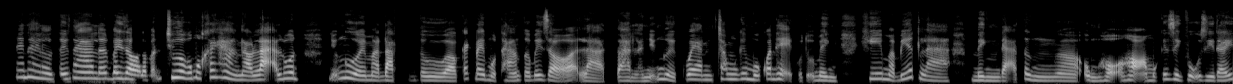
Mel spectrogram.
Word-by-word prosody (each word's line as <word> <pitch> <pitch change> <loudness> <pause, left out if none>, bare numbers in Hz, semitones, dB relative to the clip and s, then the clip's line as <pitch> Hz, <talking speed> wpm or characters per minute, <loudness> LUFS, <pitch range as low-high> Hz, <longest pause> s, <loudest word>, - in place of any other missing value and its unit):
nên 330 0 -2
thành 320 -4 0
là 260 -2 0
thế 245 - +2
ra 285 -1 +4
là 265 -1 +1
bây 275 0 +1
giờ 255 - +6
là 210 - +1
vẫn - - -5
chưa 320 -1 +5
có 275 - 0
một 290 - 0
khách 330 +2 -1
hàng 270 -8 +1
nào 200 -2 +2
lạ 225 +2 +7
luôn. 275 +2 +1 0.3
Những 295 - -7
người 240 -8 +2
mà 195 -2 -1
đặt 185 -1 +2 0.2
từ, 185 -2 -2
à, 165 -1 +4
cách 260 +1 -4
đây 240 -1 +2
1 200 - -6
tháng 175 +2 -2
tới 190 -1 -4
bây 220 +1 -1
giờ - - +3
á - - +2
là - - -1
toàn 175 -2 -1
là 155 - -8
những 205 +9 -4
người 225 -7 0
quen 220 -2 0
trong 240 +1 -3
cái 255 - -3
mối 215 -4 -1
quan 250 -1 0
hệ 245 - 0
của - - -16
tụi - - -8
mình, 185 -3 -2 0.3
khi 260 0 -2
mà 225 -6 -1
biết 265 - -3
là 175 -7 -3 0.2
mình 180 -3 -2
đã 170 - -1
từng, 180 -7 -3
ờ, 165 -2 -2
ủng 170 -5 -2
hộ 175 +1 0
họ 205 - +6
một 180 +1 -8
cái 235 - -4
dịch 225 -5 0
vụ - - -2
gì 185 -1 -2
đấy 185 +4 0
220 Hz, 305 wpm, -26 LUFS, 180-260 Hz, 0.3 s, lạ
